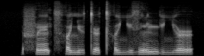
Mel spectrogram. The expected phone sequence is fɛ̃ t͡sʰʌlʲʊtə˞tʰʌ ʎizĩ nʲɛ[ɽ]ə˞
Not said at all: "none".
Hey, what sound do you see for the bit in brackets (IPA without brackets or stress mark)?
ʎ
